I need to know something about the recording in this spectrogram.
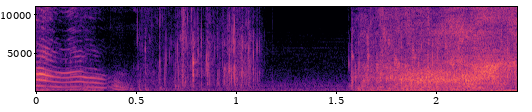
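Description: Cartoon voice effect: a small creature's short, wavering, meow-like cry as it is caught in a spiky plant monster's mouth, followed after a brief silence by a loud noisy burst near the end.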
